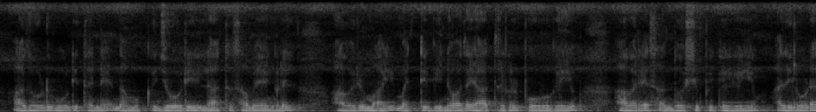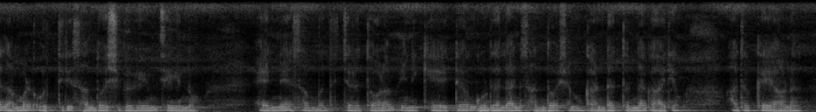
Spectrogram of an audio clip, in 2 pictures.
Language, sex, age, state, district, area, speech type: Malayalam, male, 18-30, Kerala, Wayanad, rural, spontaneous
